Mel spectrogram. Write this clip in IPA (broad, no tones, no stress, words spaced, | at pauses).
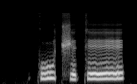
kut͡ʃek e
